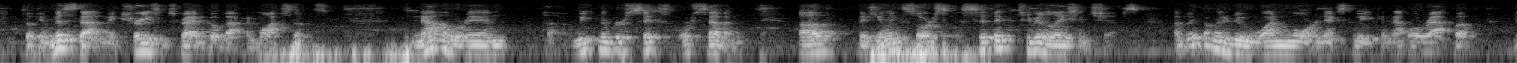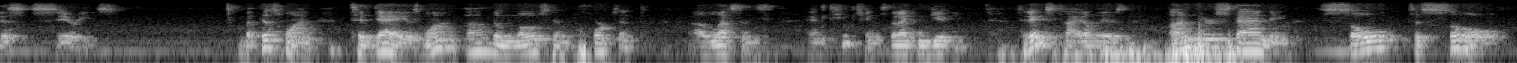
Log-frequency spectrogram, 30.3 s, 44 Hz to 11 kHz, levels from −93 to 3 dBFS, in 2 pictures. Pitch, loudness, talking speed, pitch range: 110 Hz, -22 LUFS, 145 wpm, 95-130 Hz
